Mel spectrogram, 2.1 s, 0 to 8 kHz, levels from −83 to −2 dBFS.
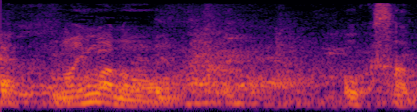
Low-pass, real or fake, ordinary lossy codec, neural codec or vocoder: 7.2 kHz; fake; none; vocoder, 44.1 kHz, 128 mel bands every 256 samples, BigVGAN v2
